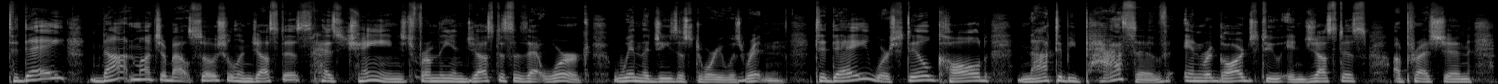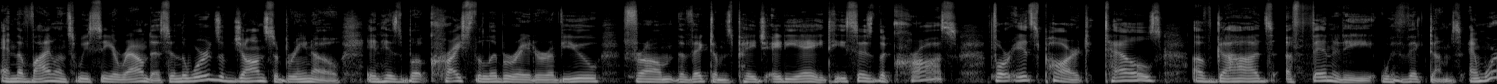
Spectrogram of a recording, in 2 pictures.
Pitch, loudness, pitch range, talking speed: 140 Hz, -30 LUFS, 125-165 Hz, 145 wpm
